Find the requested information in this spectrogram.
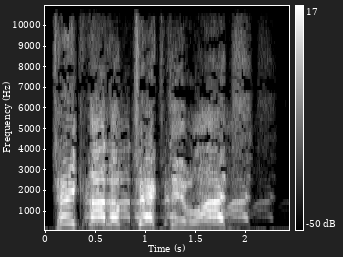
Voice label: brit take obj; Source Engine; dod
